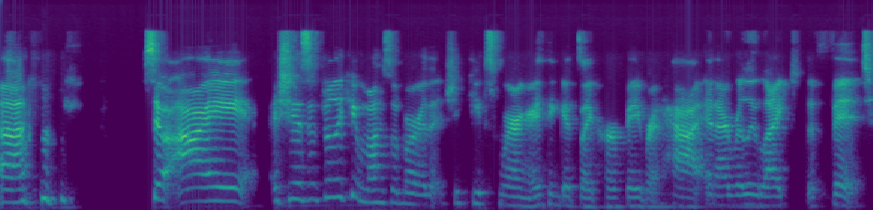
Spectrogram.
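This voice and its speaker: Loud and bright with a sharp edge, a woman speaks at a moderate pace with lively intonation. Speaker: knitting podcast co-host. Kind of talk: casual chat. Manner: animated.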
